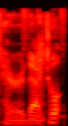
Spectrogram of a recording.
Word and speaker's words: pterodactyl: that looks like a pair de Aerodactyl it's pronounced pterodactyl I watched Gravity Falls so I can say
